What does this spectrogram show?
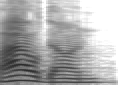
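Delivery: low, flat robotic announcement; AOL computer voice. Retold or imitated. Streamer teasing a dial-up viewer, low robotic computer voice. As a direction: say it like an old modem chime voice.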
